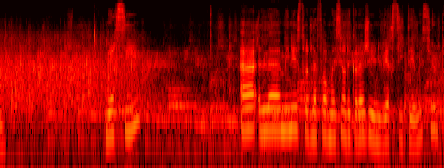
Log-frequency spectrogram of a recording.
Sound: applause

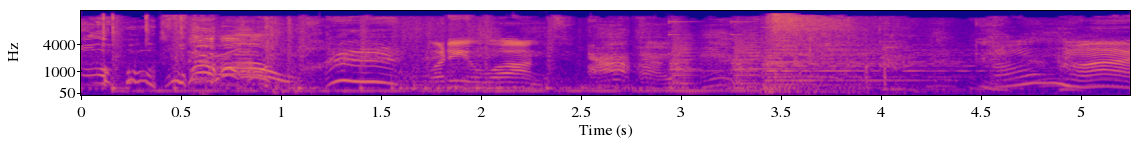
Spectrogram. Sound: panting

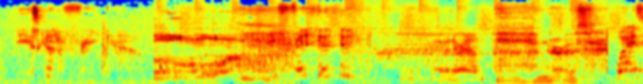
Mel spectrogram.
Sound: whispering

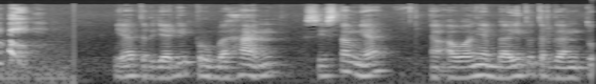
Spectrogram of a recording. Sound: respiration

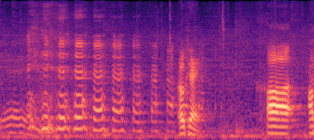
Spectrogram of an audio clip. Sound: laughing

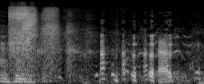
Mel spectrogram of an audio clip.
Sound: laughter

